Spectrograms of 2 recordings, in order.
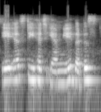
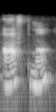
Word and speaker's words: asthma: And a s a s t h m a, not asthma, it is asthma. T and H has to be silent, just like we have psychology.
